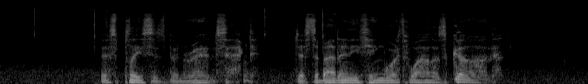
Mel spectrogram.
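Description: A man speaks calmly and quietly.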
